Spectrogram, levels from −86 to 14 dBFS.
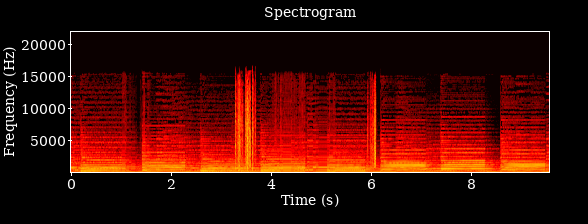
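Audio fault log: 1.03–1.59 s and 3.99–5.29 s: robotic sound from repeated short buffers. The sound becomes a rigid, metallic buzz at 100 Hz. New audio likely arrived too seldom, so a short slice, fitting about 10 ms, was replayed to fill most of the gaps.
3.29–3.70 s and 5.93–6.13 s: cable scratch noise. Dense, uneven bursts of scratching sit over the sound, around 5 dB above it at first, then roughly level with it. A worn contact was likely moved, making its resistance jump rapidly.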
